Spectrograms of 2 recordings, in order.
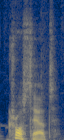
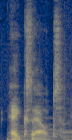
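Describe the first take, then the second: First: The X is said as the word cross. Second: The X is said as the letter name. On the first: The speaker calls it right. "you're supposed to pronounce it Crossout" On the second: The speaker calls it wrong. "not X-Out, as I always assumed"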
